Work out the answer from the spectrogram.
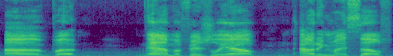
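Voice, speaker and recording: Clear ambient noise, like a vehicle, sits behind a man talking at an ordinary middle pitch. He rambles casually about himself in a confessional vlog style. His wording is informal and freely profane. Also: a little slow, fairly bright tone. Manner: informal, profane, frequently chuckling.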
